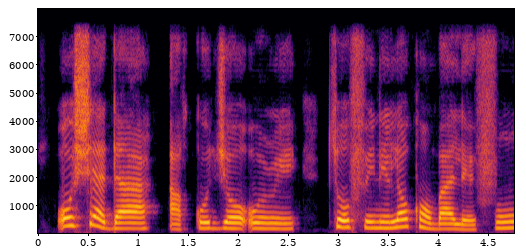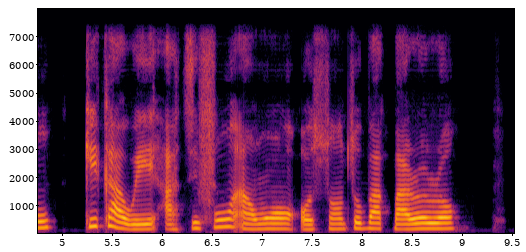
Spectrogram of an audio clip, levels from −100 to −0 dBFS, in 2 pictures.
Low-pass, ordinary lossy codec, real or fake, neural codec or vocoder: 7.2 kHz; none; fake; codec, 16 kHz, 4 kbps, FunCodec, trained on LibriTTS, 50 frames a second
